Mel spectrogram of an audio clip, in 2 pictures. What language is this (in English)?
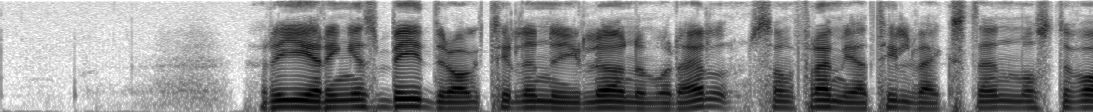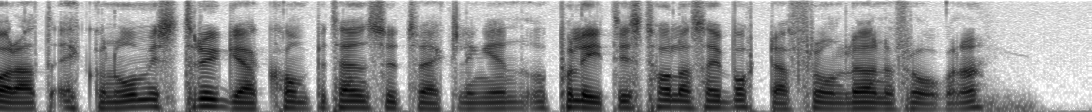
Swedish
